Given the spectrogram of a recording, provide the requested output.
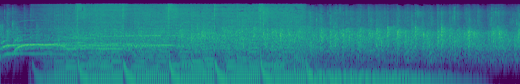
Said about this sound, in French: Vous allez pouvoir applaudir très fort. C'est parti pour les cartes blanches, mesdames et messieurs.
